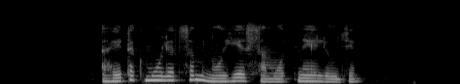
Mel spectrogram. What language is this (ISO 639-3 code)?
bel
